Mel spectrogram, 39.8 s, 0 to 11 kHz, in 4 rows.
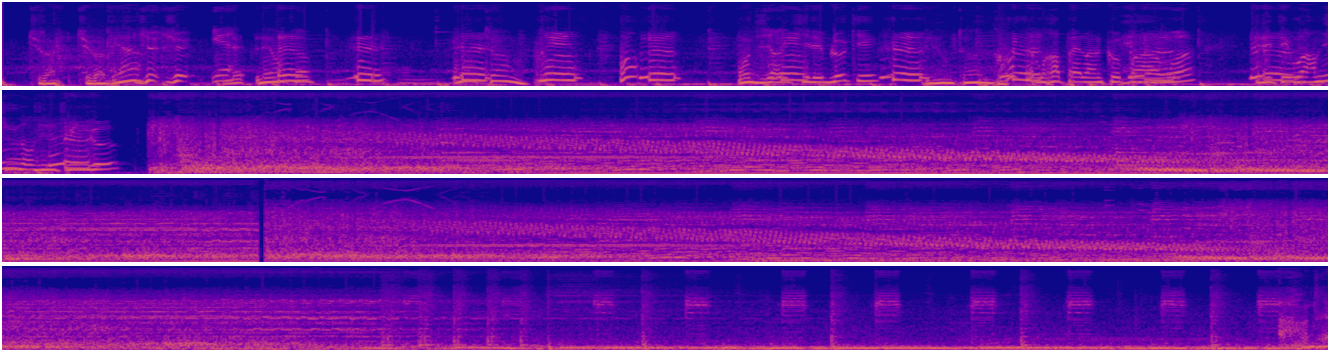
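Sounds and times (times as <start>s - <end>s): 
speech: 0.3s - 11.8s
car engine driving along a road: 12.6s - 39.7s.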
